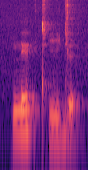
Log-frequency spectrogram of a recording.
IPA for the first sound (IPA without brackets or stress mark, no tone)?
n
